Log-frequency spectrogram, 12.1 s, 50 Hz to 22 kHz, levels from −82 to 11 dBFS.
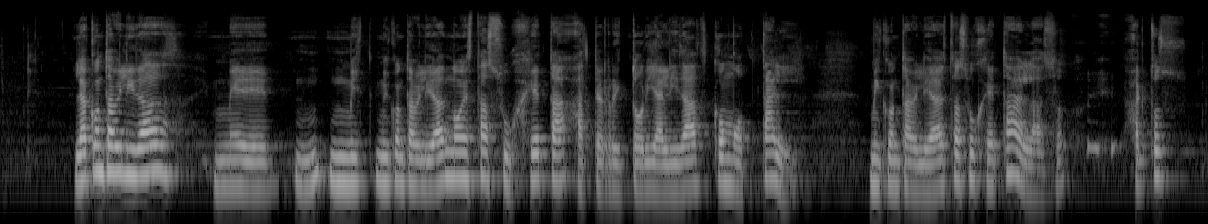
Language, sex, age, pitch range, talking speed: Spanish, male, 40-59, 135-170 Hz, 95 wpm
